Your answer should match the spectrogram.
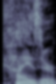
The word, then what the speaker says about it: Caesar: I think what he's saying here is Kaiser has, I always want to read it Caesar, but it's Kaiser pronounced in the game.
